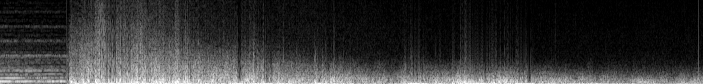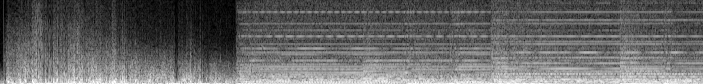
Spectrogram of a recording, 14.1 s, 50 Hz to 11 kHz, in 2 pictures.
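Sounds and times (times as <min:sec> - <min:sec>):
music: 0:00.0 - 0:01.1, 0:09.4 - 0:14.0
deep thunder-like rumbling: 0:00.7 - 0:09.8.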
